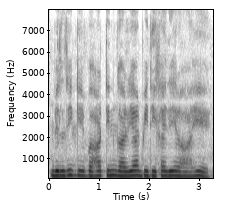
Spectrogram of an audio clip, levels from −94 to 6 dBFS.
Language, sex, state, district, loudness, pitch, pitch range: Hindi, female, Arunachal Pradesh, Papum Pare, -15 LUFS, 220 Hz, 210-220 Hz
